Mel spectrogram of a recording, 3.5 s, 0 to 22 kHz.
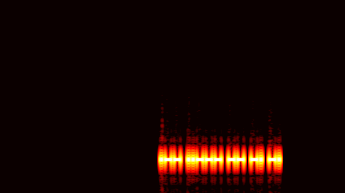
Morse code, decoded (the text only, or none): W2MNN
